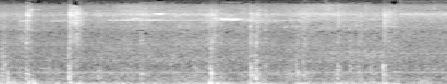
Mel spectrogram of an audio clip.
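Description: Passenger train running on the rails, heard from inside the coach: a steady low rumble with a few sharp, irregular clacks of the wheels over rail joints and a faint high wheel squeal. The rumble drops near the end.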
